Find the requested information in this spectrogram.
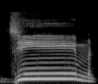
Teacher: জিহ্বার মাঝখান ও উপরের তালু হতে জিম উচ্চারিত হয়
